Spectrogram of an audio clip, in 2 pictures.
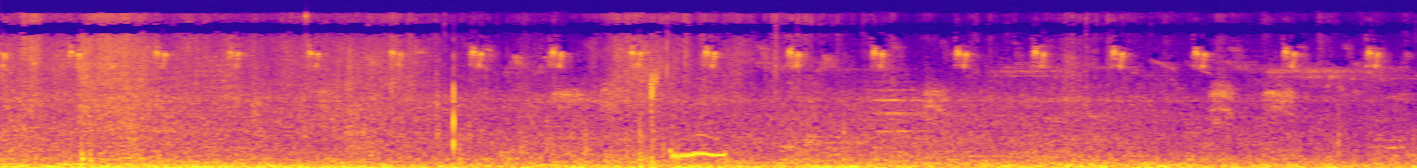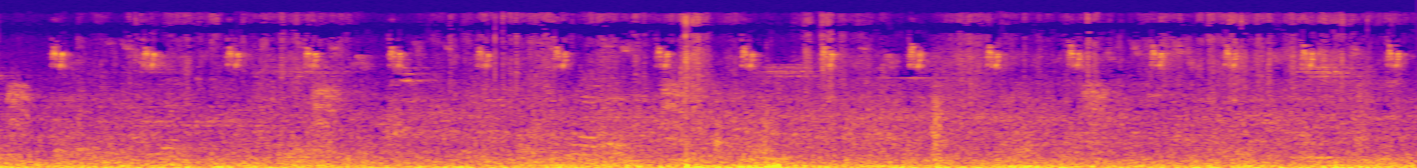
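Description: A bird's short high chirp, repeated steadily about one and a half times a second, over a low rumble on the microphone.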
